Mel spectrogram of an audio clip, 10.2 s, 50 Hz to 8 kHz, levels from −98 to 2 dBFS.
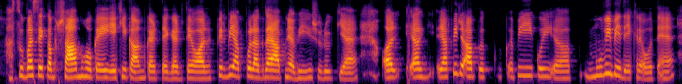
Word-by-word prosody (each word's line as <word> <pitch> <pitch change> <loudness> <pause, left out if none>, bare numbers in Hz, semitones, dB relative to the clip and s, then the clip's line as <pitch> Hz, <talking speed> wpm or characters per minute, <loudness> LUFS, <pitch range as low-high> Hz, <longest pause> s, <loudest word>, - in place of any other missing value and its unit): ह - - -8
सुबह 265 -1 +3
से 265 0 +4
कब 230 -3 0
शाम 225 0 +8
हो 245 -1 -2
गई 215 -1 +1
एक 205 - -1
ही 235 - -3
काम 195 -2 +2
करते-करते 195 0 -3
और 190 0 +2
फिर 265 -2 -3
भी 275 +4 -3
आपको 245 0 -1
लग 215 -2 +1
रहा 225 - +6
है 215 - +8
आपने 210 +2 +2
अभी 200 +2 -3
ही 215 - -11
शुरू 200 -2 -9
किया 180 -2 -3
है। 175 +2 -5 0.4
और 215 +1 +6 0.3
या 230 - +3
ग 230 0 -12
या 235 0 +2
फिर 330 -2 -1
आप 240 -2 +3 0.4
कभी 265 +3 -8
कोई 245 -1 -5
अ, 195 0 -6 0.3
मूवी 270 +8 -1
भी 285 -4 0
देख 205 -1 -8
रहे 200 - -6
होते 180 0 -8
हैं 195 +4 -5
220 Hz, 230 wpm, -22 LUFS, 195-245 Hz, 0.4 s, शाम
